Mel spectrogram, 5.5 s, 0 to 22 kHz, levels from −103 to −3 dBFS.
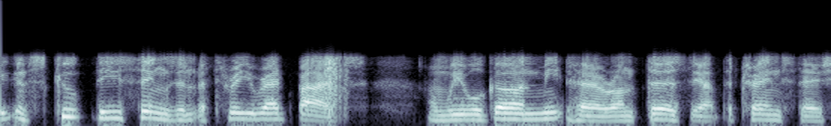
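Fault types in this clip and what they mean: Opus compression: rough, grainy, band-limited speech with nothing above 4.2 kHz, likely heavy Opus coding, consistent with about 12 kbps, filling starved bands with noise.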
